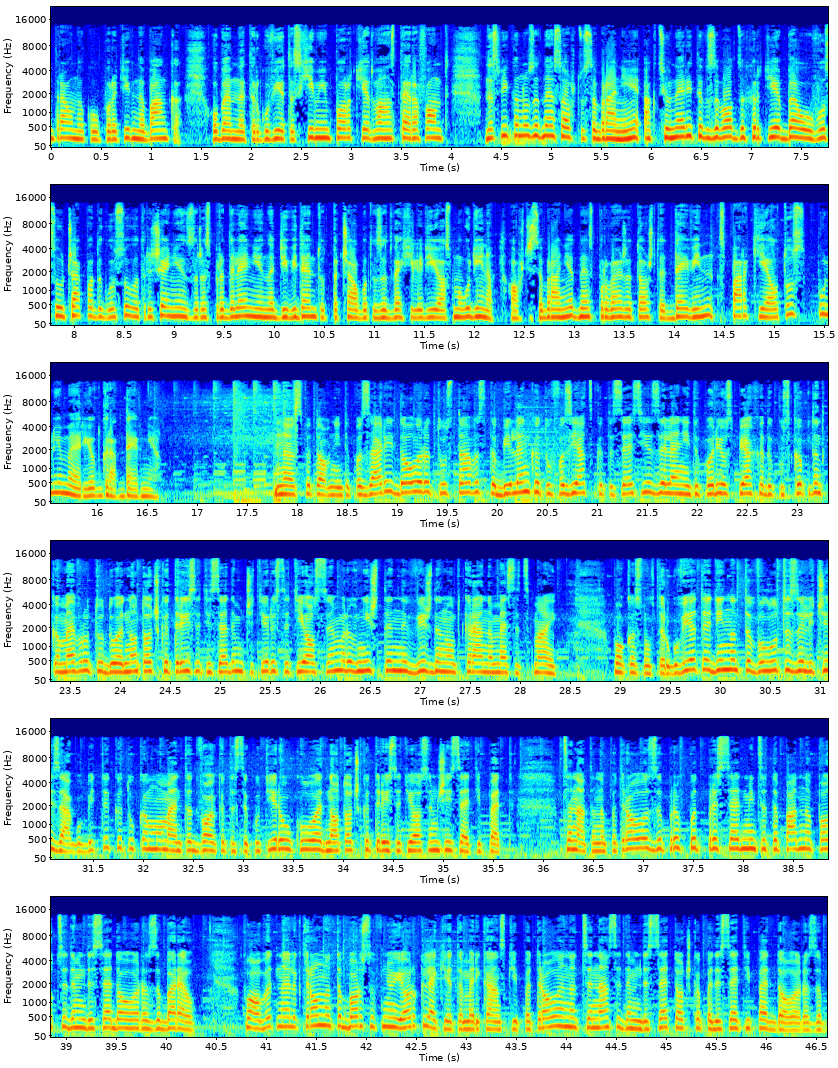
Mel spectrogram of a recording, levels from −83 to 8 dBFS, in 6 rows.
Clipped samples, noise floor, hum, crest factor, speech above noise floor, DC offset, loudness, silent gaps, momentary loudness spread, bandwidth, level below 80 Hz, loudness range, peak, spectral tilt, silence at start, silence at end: under 0.1%; -33 dBFS; none; 14 dB; 20 dB; 0.2%; -14 LUFS; none; 5 LU; 14 kHz; -40 dBFS; 3 LU; 0 dBFS; -5.5 dB/octave; 0 s; 0 s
